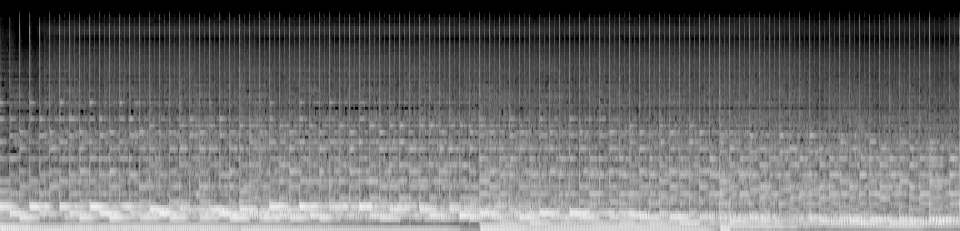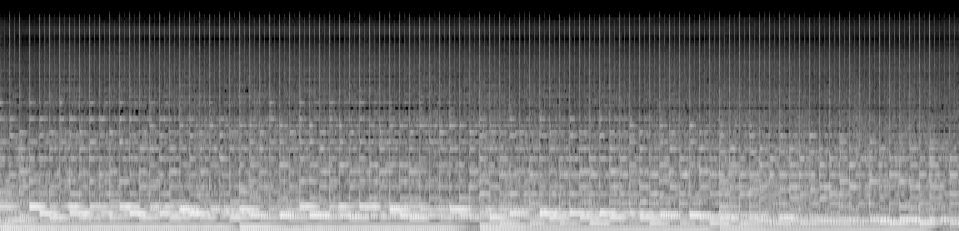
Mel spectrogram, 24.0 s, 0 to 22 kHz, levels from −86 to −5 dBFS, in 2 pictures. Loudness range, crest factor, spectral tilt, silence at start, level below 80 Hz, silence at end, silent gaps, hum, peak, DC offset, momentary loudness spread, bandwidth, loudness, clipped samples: 3 LU; 14 dB; -7 dB/octave; 0 s; -24 dBFS; 0 s; none; none; -2 dBFS; under 0.1%; 4 LU; 17 kHz; -16 LUFS; under 0.1%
